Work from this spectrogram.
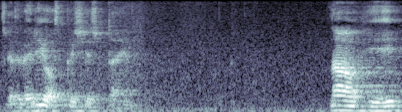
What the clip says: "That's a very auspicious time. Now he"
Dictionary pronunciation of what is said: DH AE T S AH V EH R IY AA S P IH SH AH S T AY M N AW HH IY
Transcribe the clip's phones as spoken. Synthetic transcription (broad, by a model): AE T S AH V EH R IY AA S P IH SH AH S T AY M N AW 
